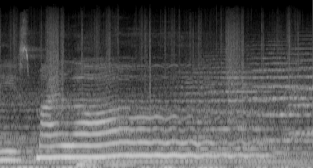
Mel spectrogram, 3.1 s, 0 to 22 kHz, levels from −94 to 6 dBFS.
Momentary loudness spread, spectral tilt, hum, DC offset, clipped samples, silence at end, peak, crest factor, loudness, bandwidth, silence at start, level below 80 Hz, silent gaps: 9 LU; -6.5 dB/octave; none; under 0.1%; under 0.1%; 0 s; -6 dBFS; 12 dB; -20 LUFS; 13 kHz; 0 s; -38 dBFS; none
